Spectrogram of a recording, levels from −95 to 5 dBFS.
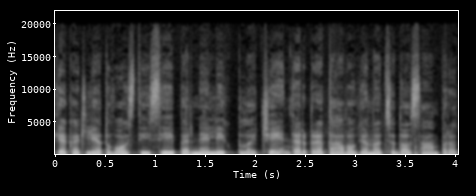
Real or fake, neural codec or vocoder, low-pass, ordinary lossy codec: fake; vocoder, 44.1 kHz, 128 mel bands, Pupu-Vocoder; 19.8 kHz; Opus, 64 kbps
